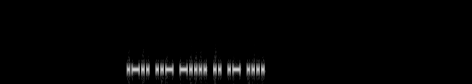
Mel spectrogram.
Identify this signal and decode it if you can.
Morse code, heard as a keyed tone, about 52 wpm, 700 Hz. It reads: LU6IAH
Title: DXCC-100 Call Signs - 6 Characters - Repeated 2x - 50wpm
